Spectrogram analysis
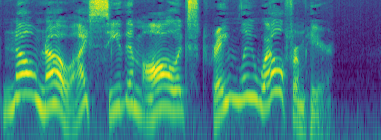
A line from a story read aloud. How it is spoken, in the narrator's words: The poor old dentist weeping in despair, he cried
